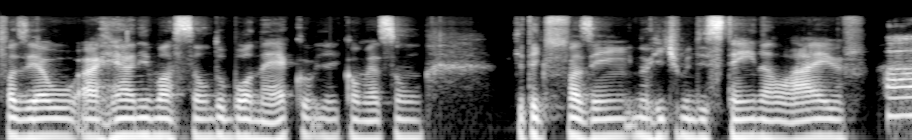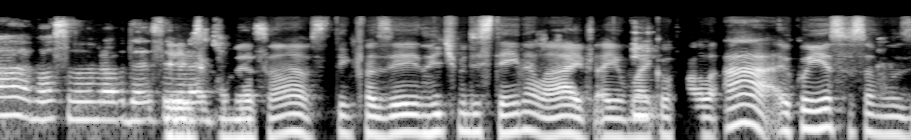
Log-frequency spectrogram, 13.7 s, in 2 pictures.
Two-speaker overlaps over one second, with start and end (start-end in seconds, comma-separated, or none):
none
